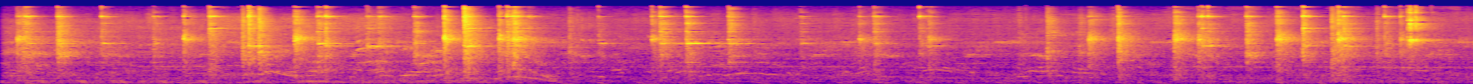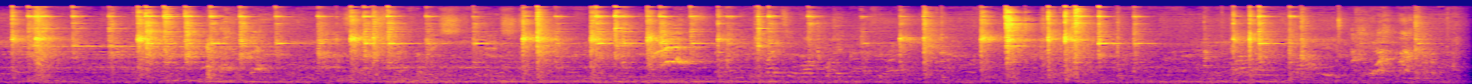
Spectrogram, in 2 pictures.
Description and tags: Four people playing air hockey in the arcade zone in aiport. Distant version. Some human speech. Loud noise of arcade machines.
This recording was made in Manchester Airport, UK as a part of my project for Location Sound module in Leeds Beckett University.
